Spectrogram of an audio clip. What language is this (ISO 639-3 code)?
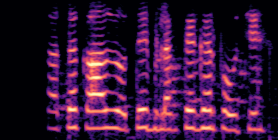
hin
